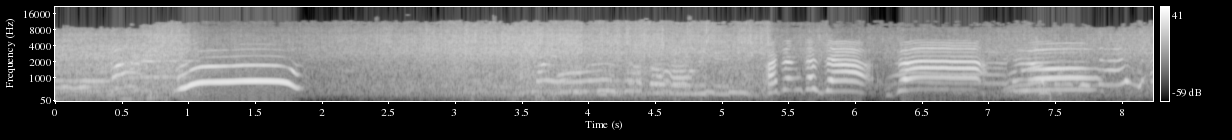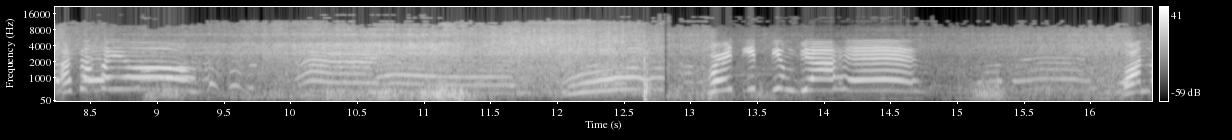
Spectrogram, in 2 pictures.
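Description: A woman's high, drawn-out squeals and excited exclamations on a sky-cycle ride along a cable, over a rushing hiss that swells and fades a few times.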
